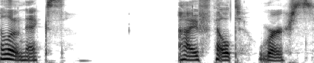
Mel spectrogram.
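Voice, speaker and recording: A female-sounding put-on character voice sits at a medium pitch for a woman. It sounds strained. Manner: strained, grim.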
